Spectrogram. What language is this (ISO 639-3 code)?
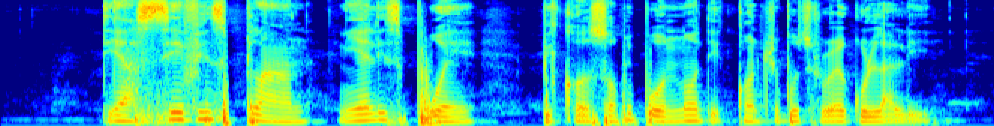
pcm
